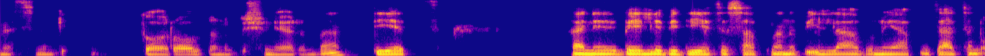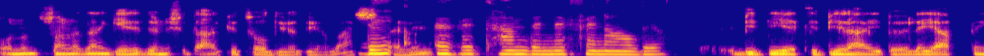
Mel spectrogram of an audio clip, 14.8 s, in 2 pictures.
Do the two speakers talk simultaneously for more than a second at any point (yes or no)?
no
